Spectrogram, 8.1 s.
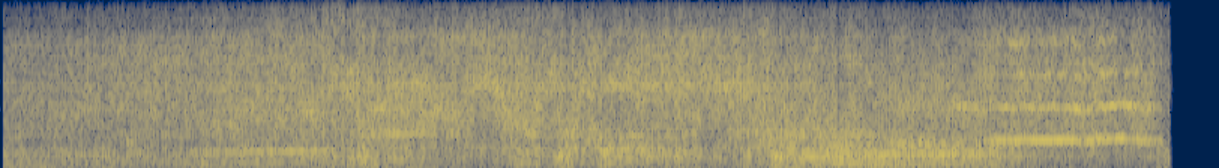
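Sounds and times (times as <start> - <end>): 
engine: 0.0 - 7.8.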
